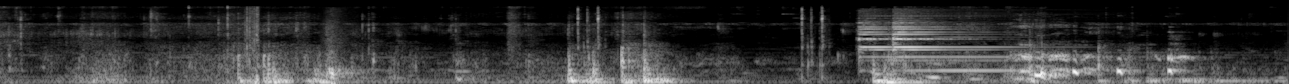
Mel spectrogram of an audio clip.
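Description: Clicks and a ringing bell chime from an overlaid subscribe-button animation; the chime comes in suddenly about four seconds in and is the loudest sound. Under it are mouth noises from two people eating noodles off their plates without hands.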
